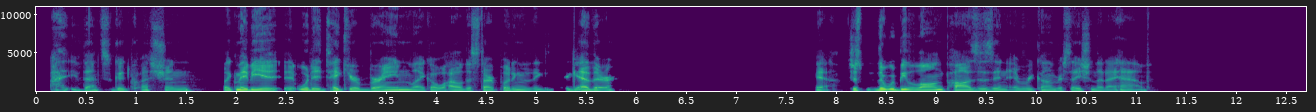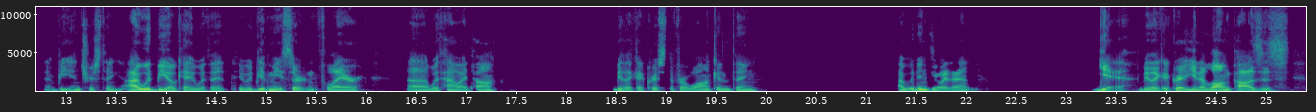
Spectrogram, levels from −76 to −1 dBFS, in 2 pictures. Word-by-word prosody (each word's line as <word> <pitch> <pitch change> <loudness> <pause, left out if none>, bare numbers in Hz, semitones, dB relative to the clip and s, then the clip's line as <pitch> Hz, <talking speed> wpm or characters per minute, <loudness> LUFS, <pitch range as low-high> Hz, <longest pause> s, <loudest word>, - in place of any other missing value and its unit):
I - - -3
eh, - - -8
that's 115 +4 -5
a 125 - -18
good 105 -4 -4
question. 100 -5 -6 0.3
Like, - - -1
maybe 115 -4 +6
it - - -7
it 135 +4 -5
would 125 -4 +3
it 110 +2 0
take 125 -2 0
your 110 - +2
brain, 110 +2 +1
like, 105 -2 -4
a 105 - -2
while 105 +2 -2
to 105 - -5
start 110 +2 -2
putting 110 -3 -3
thing 100 +4 -10
together? 105 -1 +1 2.0
Yeah, - - -1 0.2
just 130 - +1
there 145 -1 +4
would 145 -2 +6
be 135 +1 +7
long 120 +1 +3
pauses 110 -4 -1
in 100 0 -3
every 105 +1 -7
conversation 105 -1 -5
that 100 - -7
I - - -5
have. - - -6 1.6
That'd 105 -1 -11
be 105 0 -3
interesting. 130 -3 -4
I 130 +2 +7
would 135 -4 +7
be 115 -1 +4
okay 110 +1 -1
with 105 0 -5
it. 105 -2 -3
It 125 - -2
would 110 -2 -2
give 110 0 +1
me 110 -1 +3
a - - -1
certain 105 0 -1
flare, 110 +1 0 0.4
uh, 105 0 0
with 110 +1 -3
how 110 -1 0
I 100 - -1
talk 110 +6 -2 1.1
be - - 0
like - - -3
a - - 0
Christopher 105 - -3
Walken 100 +1 -2
thing. 110 +1 -2 1.4
I - - +1
would - - +1
enjoy 95 0 +3
that. 100 +2 -2 1.2
Yeah, 145 +2 +3
be 115 - +1
like 110 0 +3
a 105 - +1
great 110 +2 +4
you 115 - +4
know, 110 - +3
long 115 +1 +6
pauses 110 -1 +1
110 Hz, 180 wpm, -25 LUFS, 105-115 Hz, 2.0 s, be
